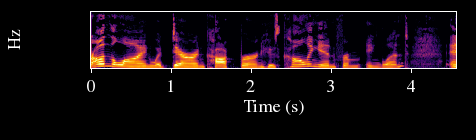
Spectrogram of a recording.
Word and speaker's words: Cockburn: The website, well, my name's pronounced Cockburn. I didn't want to mention that up front and interrupt things, but it's Cockburn, but it's spelled Cockburn. So it's Cockburn.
